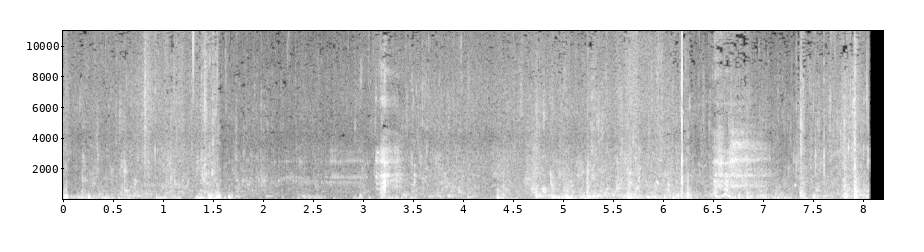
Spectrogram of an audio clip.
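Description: Wind buffeting the microphone out on open water, with irregular low rumbling gusts. A brief higher-pitched sound comes about three seconds in and another short one near the end.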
